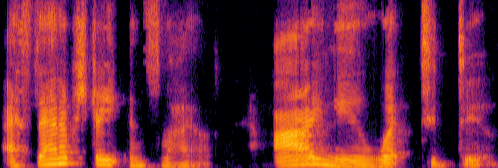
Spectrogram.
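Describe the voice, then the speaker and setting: Slow, highly animated woman storyteller. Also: creaky, dry recording. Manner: deliberate and dramatic, acting out dialogue. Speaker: storyteller reading a children's picture book aloud. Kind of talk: expressive scripted read-aloud narration.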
